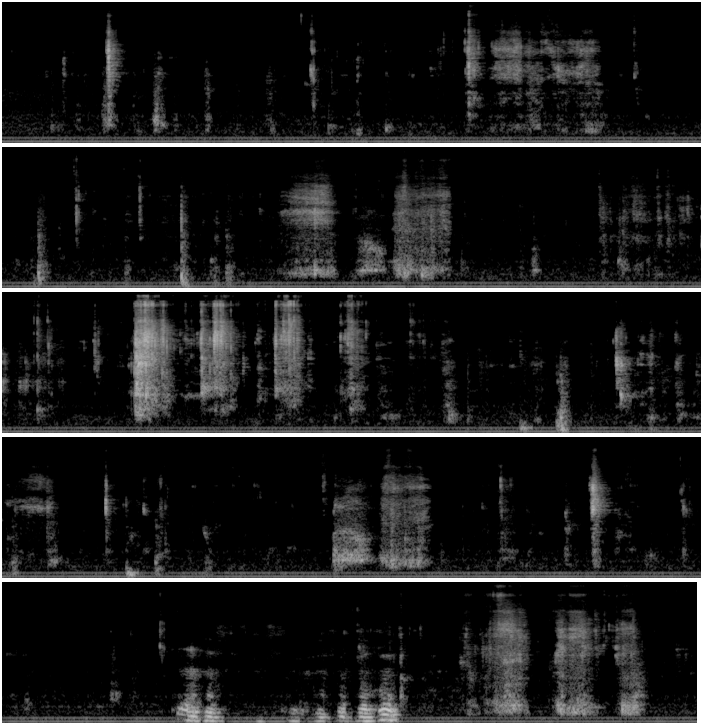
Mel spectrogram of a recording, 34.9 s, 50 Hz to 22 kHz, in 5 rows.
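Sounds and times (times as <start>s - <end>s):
chewing and crunching: 12.9s - 29.7s.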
